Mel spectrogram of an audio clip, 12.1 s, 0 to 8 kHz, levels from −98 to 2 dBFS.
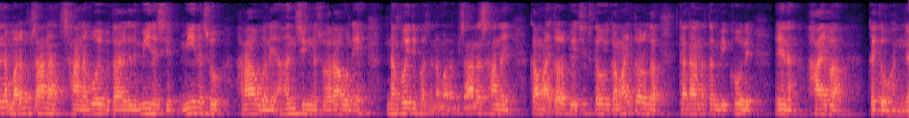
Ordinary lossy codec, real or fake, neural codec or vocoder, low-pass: AAC, 32 kbps; real; none; 7.2 kHz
